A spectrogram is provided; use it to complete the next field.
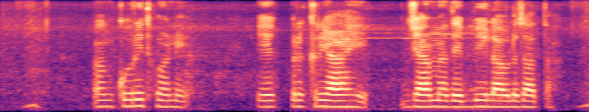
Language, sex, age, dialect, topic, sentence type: Marathi, male, 18-24, Northern Konkan, agriculture, statement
